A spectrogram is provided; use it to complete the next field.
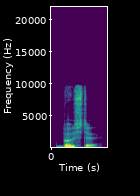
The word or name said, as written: booster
